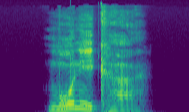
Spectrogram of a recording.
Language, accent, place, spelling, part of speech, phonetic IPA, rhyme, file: German, Germany, Berlin, Monika, proper noun, [ˈmoːnika], -oːnika, De-Monika.ogg
- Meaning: a female given name, very popular in Germany in the 1940's and the 1950's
